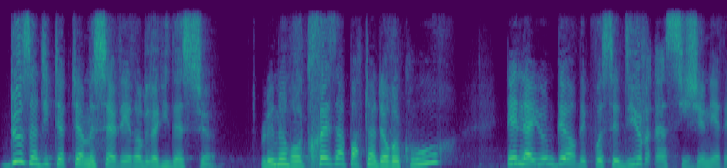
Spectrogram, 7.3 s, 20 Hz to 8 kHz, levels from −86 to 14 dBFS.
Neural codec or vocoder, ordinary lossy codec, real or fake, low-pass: codec, 16 kHz, 0.5 kbps, X-Codec, HuBERT features, trained on balanced general audio; none; fake; 7.2 kHz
